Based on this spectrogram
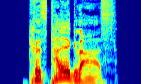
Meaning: crystal glass
- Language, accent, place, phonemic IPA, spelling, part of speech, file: German, Germany, Berlin, /kʁɪsˈtalɡlaːs/, Kristallglas, noun, De-Kristallglas.ogg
